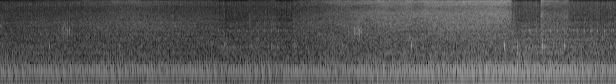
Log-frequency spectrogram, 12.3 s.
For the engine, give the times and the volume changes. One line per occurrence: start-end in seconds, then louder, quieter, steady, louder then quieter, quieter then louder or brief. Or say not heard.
0.0-12.2 louder.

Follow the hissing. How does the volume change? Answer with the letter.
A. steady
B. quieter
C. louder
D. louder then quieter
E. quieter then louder
C.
